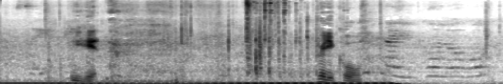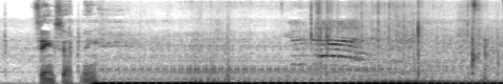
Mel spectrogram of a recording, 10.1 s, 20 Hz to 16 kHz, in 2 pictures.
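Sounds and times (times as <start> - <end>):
deep bass drone: 0.0 - 4.2, 5.8 - 10.0
car cabin parts rattling: 1.7 - 4.1.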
